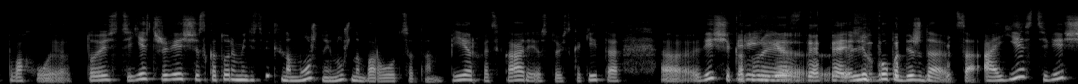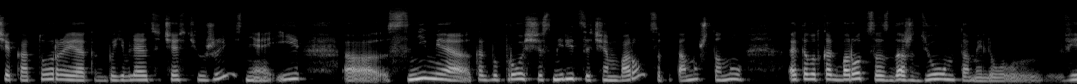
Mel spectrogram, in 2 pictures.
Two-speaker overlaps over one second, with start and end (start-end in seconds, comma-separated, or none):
7.3-8.8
